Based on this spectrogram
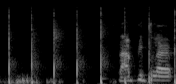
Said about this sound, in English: Stop the clap.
